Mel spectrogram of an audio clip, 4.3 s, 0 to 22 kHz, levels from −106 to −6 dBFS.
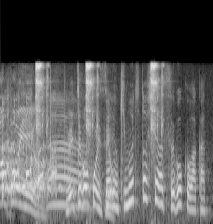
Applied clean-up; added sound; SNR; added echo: none; Tambourine; -3 dB; none.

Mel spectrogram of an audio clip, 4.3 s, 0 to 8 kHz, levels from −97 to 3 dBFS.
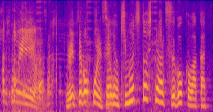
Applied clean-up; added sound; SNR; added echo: neural separator model SepFormer DNS4.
